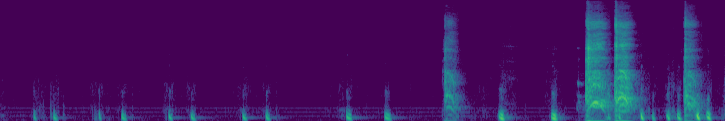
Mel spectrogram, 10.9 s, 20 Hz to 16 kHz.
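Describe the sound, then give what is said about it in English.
A slow human heartbeat of 48 beats a minute: soft, low lub-dub thumps in steady pairs. Later, louder bursts that sound like coughing or throat clearing break in between the beats. “A slow heartbeat is a sign of a healthy guy.”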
